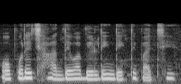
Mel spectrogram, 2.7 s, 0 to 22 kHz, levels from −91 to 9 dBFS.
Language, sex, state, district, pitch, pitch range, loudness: Bengali, female, West Bengal, Alipurduar, 180 Hz, 175-205 Hz, -14 LUFS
